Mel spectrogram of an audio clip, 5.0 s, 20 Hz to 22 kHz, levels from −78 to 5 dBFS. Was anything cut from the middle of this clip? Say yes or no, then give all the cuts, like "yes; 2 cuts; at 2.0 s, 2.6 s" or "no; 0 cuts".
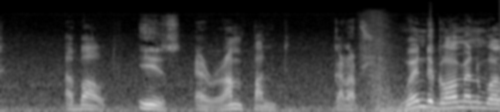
yes; 2 cuts; at 1.2 s, 3.8 s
